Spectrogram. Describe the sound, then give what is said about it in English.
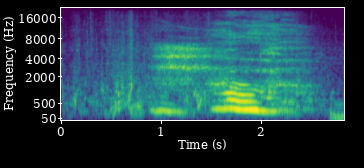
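A splash as someone dives into water on a very hot morning at sunrise, followed by churning, rushing water while a voice lets out a drawn-out exclamation. “I'm diving in.”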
